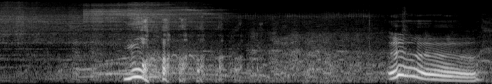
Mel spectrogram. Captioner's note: maniacal laughter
